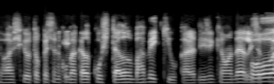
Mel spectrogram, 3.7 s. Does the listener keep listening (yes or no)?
no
